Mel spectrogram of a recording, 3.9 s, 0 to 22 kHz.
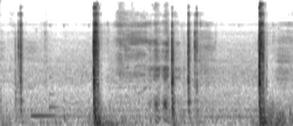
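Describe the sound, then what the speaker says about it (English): A heavy Mercedes G63 AMG door slams shut twice, close up, with clicks and mechanical latch rattles in between. "And the doors on the G-Wagon sound like this."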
